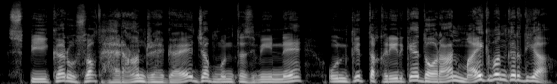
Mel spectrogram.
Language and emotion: Urdu, surprised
